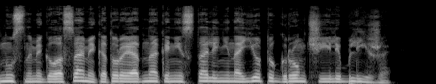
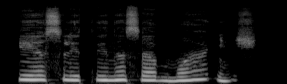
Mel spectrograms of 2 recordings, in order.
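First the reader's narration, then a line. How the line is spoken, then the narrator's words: Whispered. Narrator (Russian): прошептал первый голос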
